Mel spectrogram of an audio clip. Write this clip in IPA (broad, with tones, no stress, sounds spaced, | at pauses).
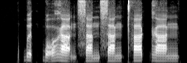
ɓ ə˦˥ t̚ ɓ ɔ̰˧˥ ɣ a̰ː˧˨ ŋ s a˨˦ n s a˨˦ ŋ t̪ʰ a˦˥ k̚ ɣ a˧ ŋ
